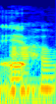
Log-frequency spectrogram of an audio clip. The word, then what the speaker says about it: Aho: Aho or something? Sebastian Aho, yeah.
